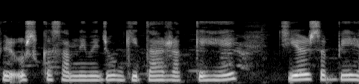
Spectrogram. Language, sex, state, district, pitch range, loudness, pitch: Hindi, female, Arunachal Pradesh, Longding, 195-220 Hz, -18 LUFS, 210 Hz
